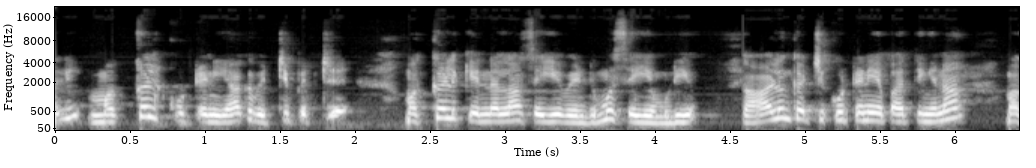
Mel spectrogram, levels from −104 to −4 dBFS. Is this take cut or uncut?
cut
